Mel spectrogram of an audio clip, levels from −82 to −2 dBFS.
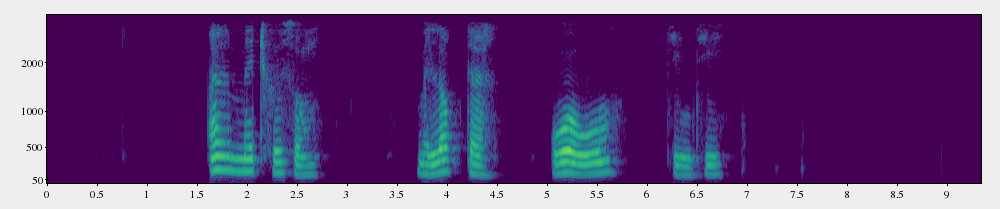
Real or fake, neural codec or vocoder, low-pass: real; none; 3.6 kHz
